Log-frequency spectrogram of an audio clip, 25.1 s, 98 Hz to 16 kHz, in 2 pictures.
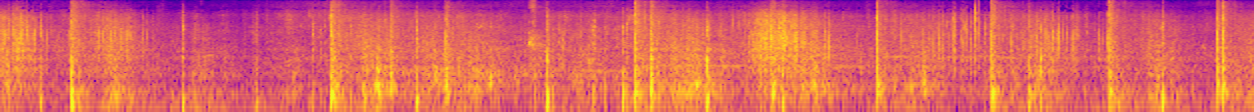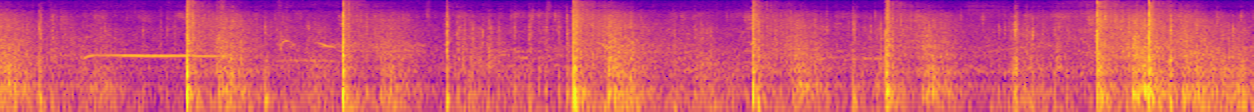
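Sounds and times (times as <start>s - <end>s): fireworks crackling hiss: 0.0s - 19.2s
fireworks bangs: 0.0s - 25.0s.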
